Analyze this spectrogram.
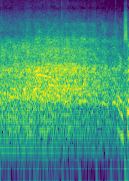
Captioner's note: laughing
